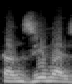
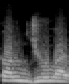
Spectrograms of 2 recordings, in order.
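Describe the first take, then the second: First: The middle consonant is a Z sound. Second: The middle consonant is a J sound. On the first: "জিম্বাবুয়ের জেড" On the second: "আমরা অনেকে কনজিউমার বলি, যে জাপানের যে"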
